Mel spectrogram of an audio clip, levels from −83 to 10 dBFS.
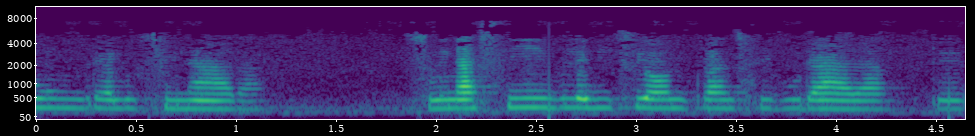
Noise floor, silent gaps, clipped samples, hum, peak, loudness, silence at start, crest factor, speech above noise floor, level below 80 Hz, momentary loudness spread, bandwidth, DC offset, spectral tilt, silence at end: -55 dBFS; none; under 0.1%; none; -4 dBFS; -26 LUFS; 0 s; 22 dB; 30 dB; -72 dBFS; 13 LU; 7.8 kHz; under 0.1%; -6 dB/octave; 0 s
